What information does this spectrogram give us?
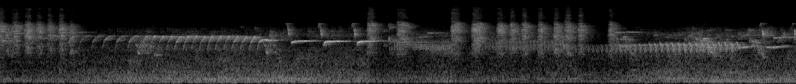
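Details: Spanish Timbrado singing from a red intensive canary trained in that style: rapid rolling trills, then sharp clipped notes and a fast metallic series, ending in a steady buzzy trill.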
